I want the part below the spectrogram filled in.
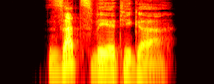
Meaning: inflection of satzwertig: 1. strong/mixed nominative masculine singular 2. strong genitive/dative feminine singular 3. strong genitive plural
- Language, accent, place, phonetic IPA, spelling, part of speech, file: German, Germany, Berlin, [ˈzat͡sˌveːɐ̯tɪɡɐ], satzwertiger, adjective, De-satzwertiger.ogg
